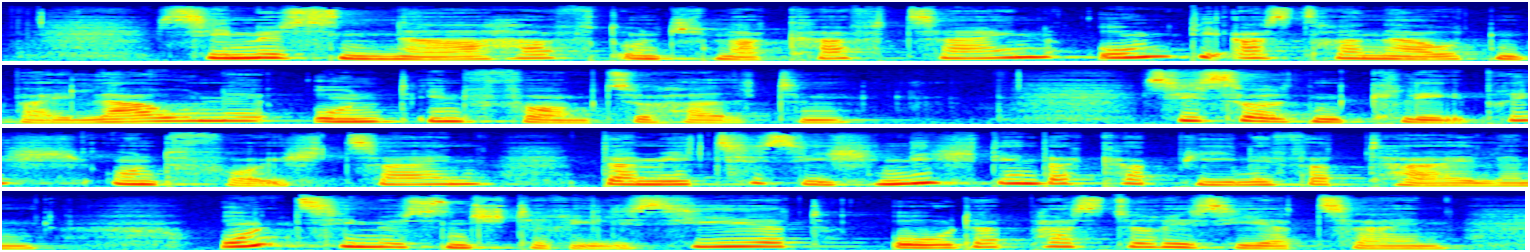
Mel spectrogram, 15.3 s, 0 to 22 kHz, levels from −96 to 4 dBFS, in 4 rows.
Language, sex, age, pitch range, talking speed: French, female, 50-69, 175-250 Hz, 145 wpm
